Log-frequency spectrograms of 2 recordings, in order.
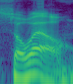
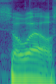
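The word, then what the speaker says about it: Sowell: and to his credit some of us myself included at least once mispronounced his name because I was sold it was sold but it's so well it is so well so uh but Chase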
